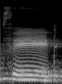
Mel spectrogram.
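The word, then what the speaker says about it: fade: इसे हम फेड. इसमें भी ई साइलेंट है और ए लंबी आवाज़ देता है जैसा कि एड. एड.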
